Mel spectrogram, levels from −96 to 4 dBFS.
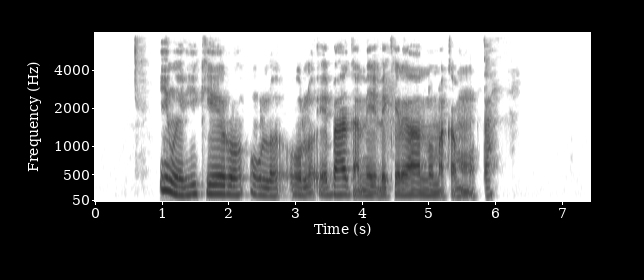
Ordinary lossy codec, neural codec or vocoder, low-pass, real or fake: none; none; 7.2 kHz; real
